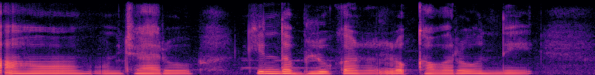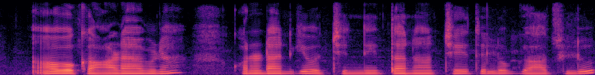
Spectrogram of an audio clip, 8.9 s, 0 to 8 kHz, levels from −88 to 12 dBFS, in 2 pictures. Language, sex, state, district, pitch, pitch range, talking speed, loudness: Telugu, female, Andhra Pradesh, Chittoor, 180 Hz, 170-185 Hz, 105 wpm, -21 LUFS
